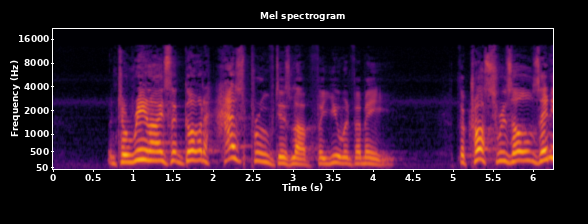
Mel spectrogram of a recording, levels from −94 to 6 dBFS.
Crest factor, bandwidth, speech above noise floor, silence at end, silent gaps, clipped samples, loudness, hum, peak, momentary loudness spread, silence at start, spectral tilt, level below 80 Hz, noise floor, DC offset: 18 dB; 13.5 kHz; 46 dB; 0 s; none; under 0.1%; -20 LUFS; none; -2 dBFS; 12 LU; 0.7 s; -5 dB/octave; -68 dBFS; -65 dBFS; under 0.1%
